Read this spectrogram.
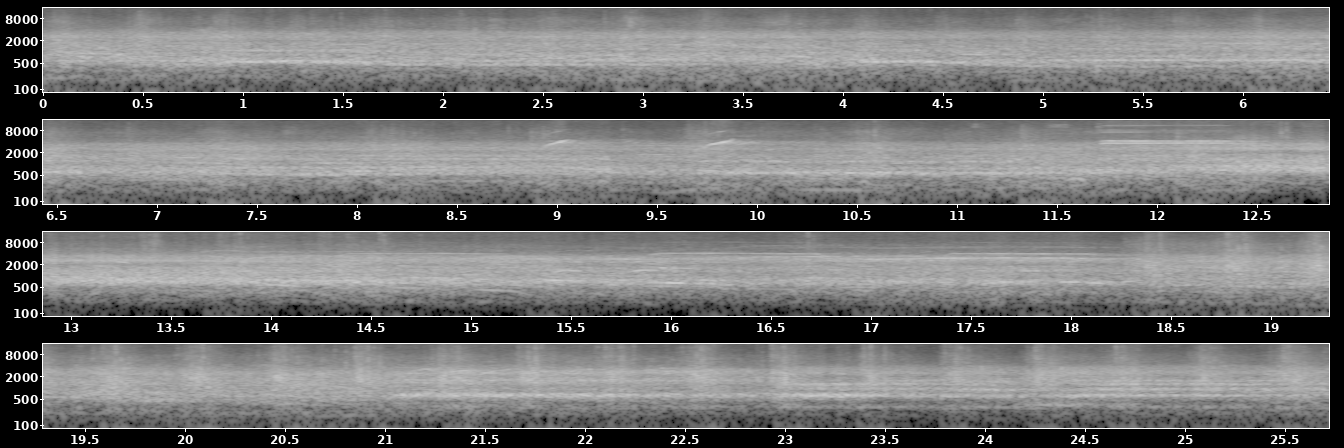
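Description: A large stadium crowd chants and sings loudly in unison.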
